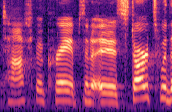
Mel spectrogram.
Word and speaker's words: Ptashka: on Monday all right Tasha Crepes and it starts with a P you told me you've you've taught me so much today the p is silent so just so everyone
